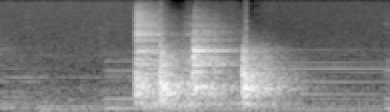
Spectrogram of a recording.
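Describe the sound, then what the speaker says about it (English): Diced peach tipped into a bowl gives three quick clinks and clatters close by, a short burst of dish noise that settles back into quiet kitchen room tone. "I'm just going to take my diced peach and put it in a bowl here"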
